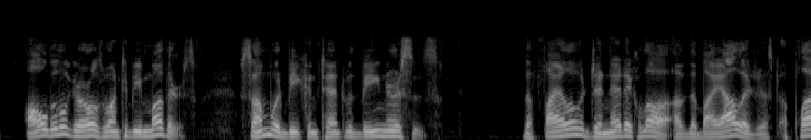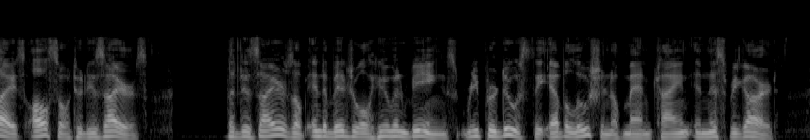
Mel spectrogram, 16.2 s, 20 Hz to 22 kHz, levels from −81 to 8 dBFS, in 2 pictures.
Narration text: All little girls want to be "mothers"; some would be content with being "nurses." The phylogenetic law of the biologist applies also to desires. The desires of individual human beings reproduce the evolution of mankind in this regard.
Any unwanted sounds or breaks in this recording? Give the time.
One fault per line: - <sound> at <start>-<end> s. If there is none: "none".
none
